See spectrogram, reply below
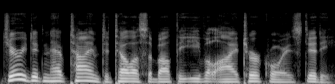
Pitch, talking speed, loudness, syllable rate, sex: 135 Hz, 250 wpm, -16 LUFS, 5.7 syllables/s, male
